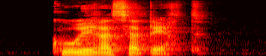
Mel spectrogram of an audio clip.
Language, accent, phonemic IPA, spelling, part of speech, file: French, France, /ku.ʁiʁ a sa pɛʁt/, courir à sa perte, verb, LL-Q150 (fra)-courir à sa perte.wav
- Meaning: to be riding for a fall, to be heading for disaster, to be on the road to ruin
